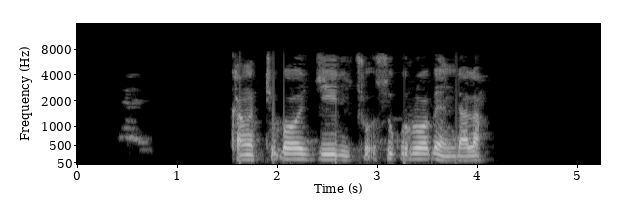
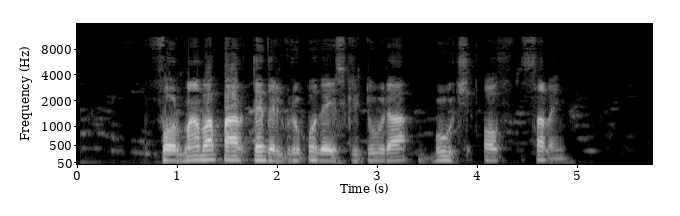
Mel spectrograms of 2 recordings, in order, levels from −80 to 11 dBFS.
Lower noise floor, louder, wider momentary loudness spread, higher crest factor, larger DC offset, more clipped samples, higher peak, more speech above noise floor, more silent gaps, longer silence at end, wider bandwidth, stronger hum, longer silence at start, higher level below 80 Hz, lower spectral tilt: first, under -90 dBFS vs -66 dBFS; about the same, -18 LUFS vs -16 LUFS; about the same, 17 LU vs 15 LU; about the same, 18 dB vs 18 dB; neither; neither; about the same, -2 dBFS vs 0 dBFS; first, over 73 dB vs 49 dB; first, 1.23-1.28 s, 1.34-1.38 s vs none; first, 1.15 s vs 0.9 s; second, 7.6 kHz vs 11.5 kHz; neither; second, 0.5 s vs 0.85 s; second, -52 dBFS vs -46 dBFS; about the same, -5.5 dB/octave vs -6 dB/octave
